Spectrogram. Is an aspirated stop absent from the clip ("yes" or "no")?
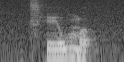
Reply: no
